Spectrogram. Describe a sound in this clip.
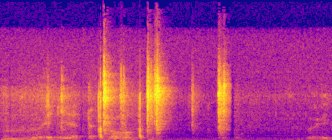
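A wardrobe door clicks open.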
